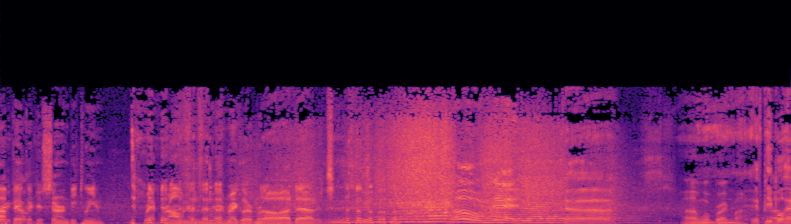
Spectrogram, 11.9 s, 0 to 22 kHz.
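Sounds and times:
speech: 0:00.0 - 0:07.3, 0:10.3 - 0:11.8
laughter: 0:01.9 - 0:06.2
motorcycle engine revving and passing by: 0:03.6 - 0:09.7.

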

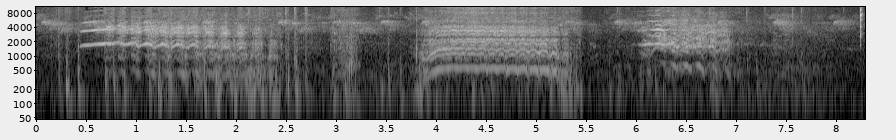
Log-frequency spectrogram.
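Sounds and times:
racing horse whinnying: 0:00.5 - 0:02.4, 0:03.8 - 0:07.1.

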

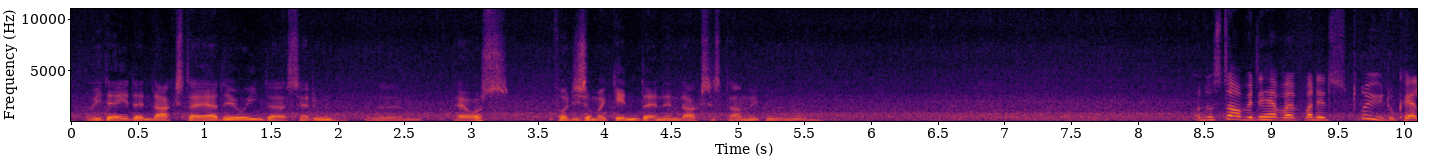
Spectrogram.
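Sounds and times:
fast-flowing river water tumbling over rapids: 0:00.0 - 0:10.0
speech: 0:00.1 - 0:05.8, 0:08.4 - 0:10.0.

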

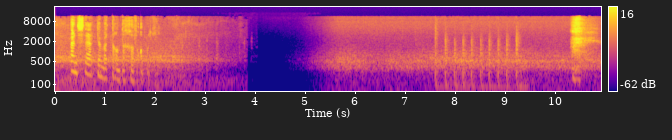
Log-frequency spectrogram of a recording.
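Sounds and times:
windy rush: 0:00.0 - 0:03.8, 0:04.9 - 0:10.9
speech: 0:00.3 - 0:02.1
knocking on a door: 0:07.6 - 0:09.4.

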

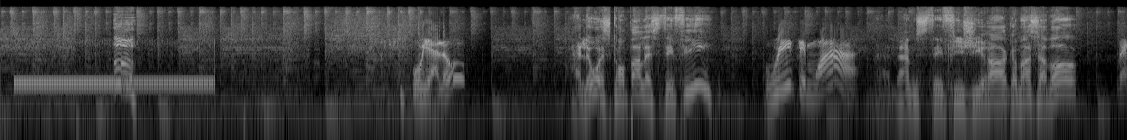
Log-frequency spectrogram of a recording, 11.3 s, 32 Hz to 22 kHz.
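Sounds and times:
telephone ringback tone on an outgoing call: 0:00.0 - 0:02.2
speech: 0:04.1 - 0:04.7, 0:05.7 - 0:11.2.

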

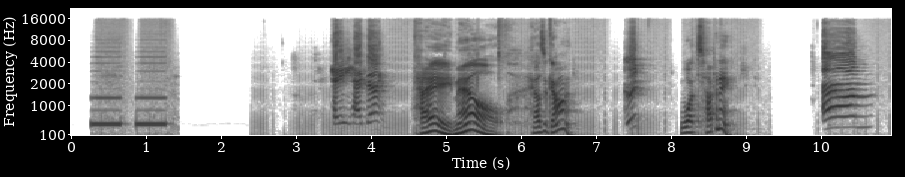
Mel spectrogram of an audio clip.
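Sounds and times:
electronic phone rings on an outgoing call: 0:00.3 - 0:01.4
speech: 0:03.5 - 0:06.8, 0:08.1 - 0:09.0
rustling noise: 0:06.2 - 0:09.4, 0:10.7 - 0:10.9.

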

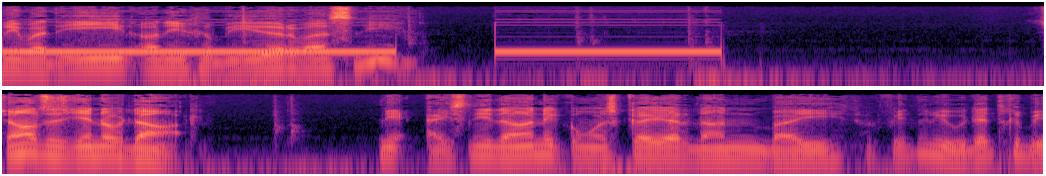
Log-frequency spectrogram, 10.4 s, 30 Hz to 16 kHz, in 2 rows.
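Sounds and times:
speech: 0:00.0 - 0:02.1, 0:05.2 - 0:06.2, 0:07.1 - 0:10.4
telephone busy tone after a dropped call: 0:00.0 - 0:03.6
faint noise: 0:00.0 - 0:10.4.

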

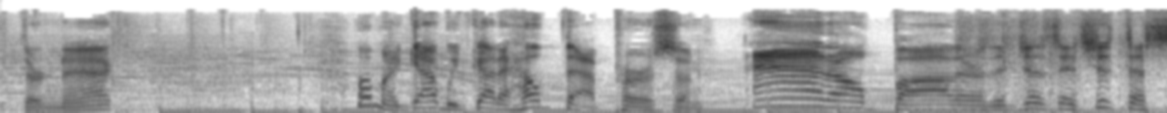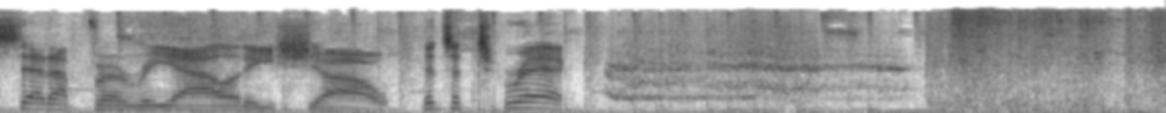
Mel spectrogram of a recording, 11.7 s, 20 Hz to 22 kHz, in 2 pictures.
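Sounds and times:
speech: 0:00.1 - 0:00.8, 0:01.8 - 0:08.9
car skidding with tire squeal: 0:08.8 - 0:10.4.

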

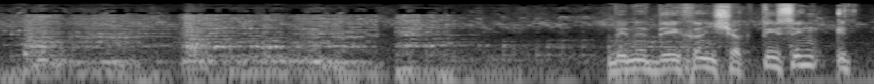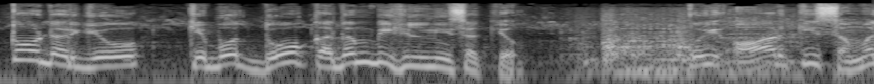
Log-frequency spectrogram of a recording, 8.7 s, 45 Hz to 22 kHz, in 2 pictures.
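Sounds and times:
tiger roaring: 0:00.0 - 0:03.4, 0:07.2 - 0:08.7
speech: 0:03.0 - 0:08.7.

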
